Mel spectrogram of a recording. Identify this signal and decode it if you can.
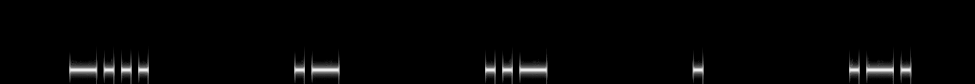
Morse code, heard as a keyed tone, about 14 wpm, spaced as for 5 wpm, 680 Hz. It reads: BAUER
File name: Witz-05-August-2025-25-F70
